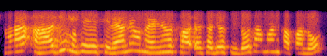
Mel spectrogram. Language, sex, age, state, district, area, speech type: Sindhi, female, 45-60, Maharashtra, Thane, urban, conversation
